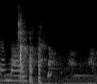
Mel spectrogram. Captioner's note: Davet chuckles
